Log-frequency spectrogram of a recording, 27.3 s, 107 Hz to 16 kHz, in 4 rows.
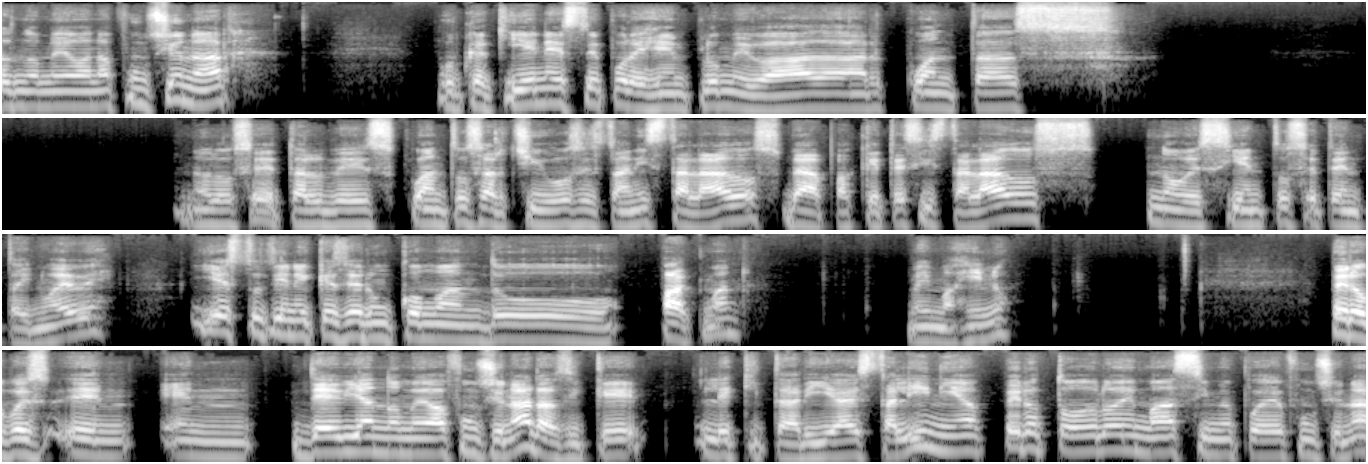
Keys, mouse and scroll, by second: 0.2 click, 1.4 click.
